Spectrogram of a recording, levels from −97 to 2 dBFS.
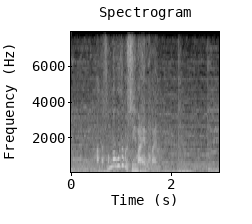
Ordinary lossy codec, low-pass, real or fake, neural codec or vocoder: none; none; fake; codec, 16 kHz, 2 kbps, FunCodec, trained on Chinese and English, 25 frames a second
